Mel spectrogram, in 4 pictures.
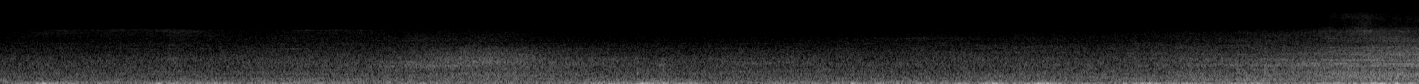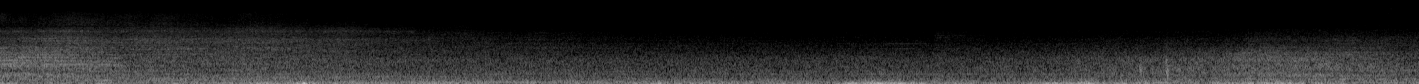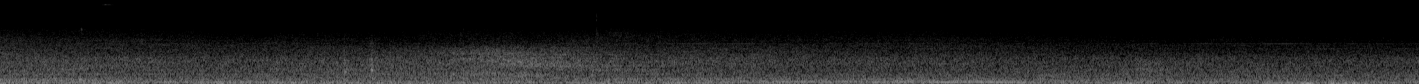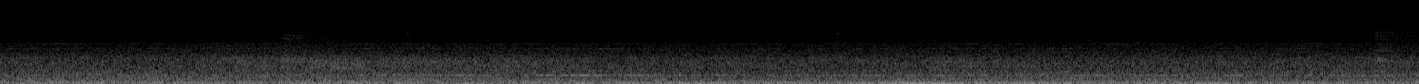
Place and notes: Puckey Ave, North Wollongong NSW, Australia - Monday Mornings at UOW Innovation
Recording at the corner of Building 232 at the UOW innovation campus during a morning class.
